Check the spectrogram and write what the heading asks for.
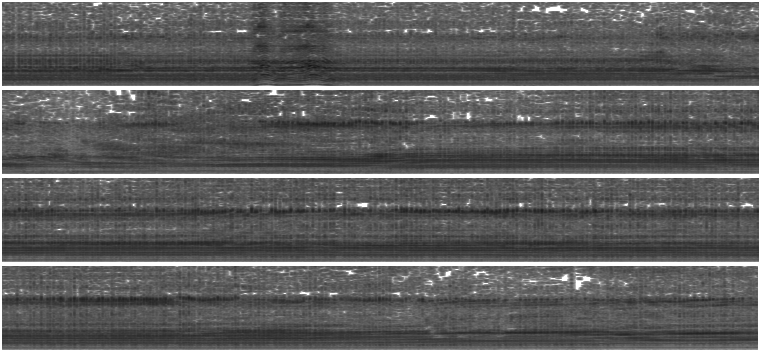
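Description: Two-stroke glow-fuel engine of a radio-controlled model boat with a K&B outboard leg, running at a high, steady pitch. It revs up and back down once about three seconds in, and its pitch wavers up and down between about eight and twelve seconds in.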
